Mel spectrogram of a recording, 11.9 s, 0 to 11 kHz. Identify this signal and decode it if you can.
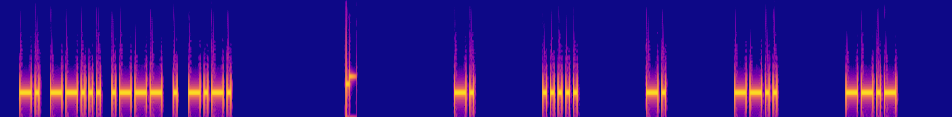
Morse code, heard as a keyed tone, about 25 wpm, spaced as for 13 wpm, 700 Hz. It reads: N7JEC N5NZQ
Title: USA Call Signs - 5 Characters - 6x Character Spacing - 25wpm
